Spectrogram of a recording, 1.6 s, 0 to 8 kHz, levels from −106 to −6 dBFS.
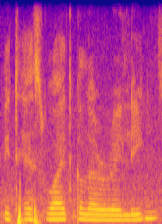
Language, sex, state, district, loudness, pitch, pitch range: English, female, Arunachal Pradesh, Lower Dibang Valley, -16 LUFS, 195 Hz, 180-205 Hz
